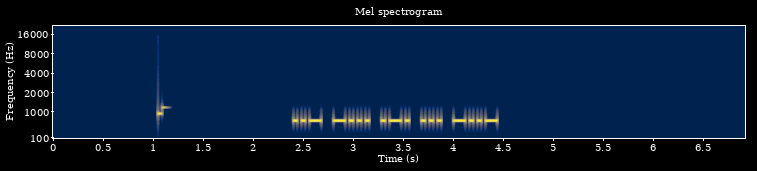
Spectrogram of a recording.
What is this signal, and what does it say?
Morse code, heard as a keyed tone, about 29 wpm, 700 Hz. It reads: UBRSX
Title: Code Groups - 5 Letters - 30wpm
